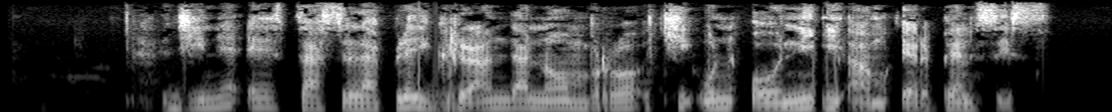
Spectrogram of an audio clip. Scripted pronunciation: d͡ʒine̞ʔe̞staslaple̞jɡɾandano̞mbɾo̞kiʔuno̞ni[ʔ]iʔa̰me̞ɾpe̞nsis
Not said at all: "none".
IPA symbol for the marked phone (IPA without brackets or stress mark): ʔ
